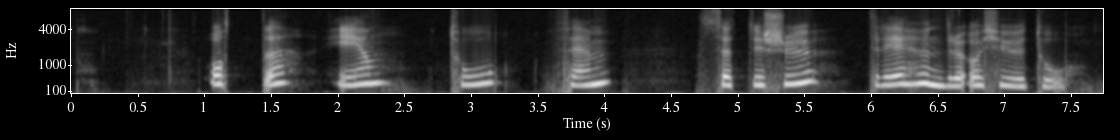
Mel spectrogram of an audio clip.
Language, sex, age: Norwegian, female, 30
